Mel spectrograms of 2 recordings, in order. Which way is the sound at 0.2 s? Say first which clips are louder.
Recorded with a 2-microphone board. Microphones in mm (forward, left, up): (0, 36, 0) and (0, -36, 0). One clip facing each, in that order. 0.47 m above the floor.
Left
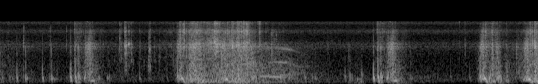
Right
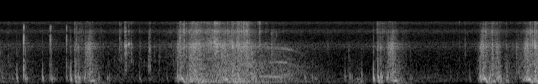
Right 5 dB; 85° right.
